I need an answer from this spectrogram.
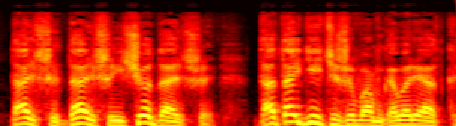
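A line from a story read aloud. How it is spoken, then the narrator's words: Shouted. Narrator (Russian): крикнул он Юре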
